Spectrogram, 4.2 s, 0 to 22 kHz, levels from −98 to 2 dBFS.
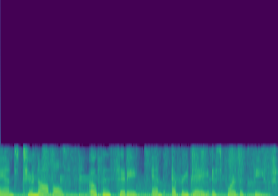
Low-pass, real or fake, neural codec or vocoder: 5.4 kHz; real; none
